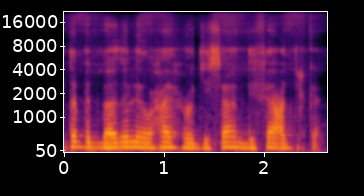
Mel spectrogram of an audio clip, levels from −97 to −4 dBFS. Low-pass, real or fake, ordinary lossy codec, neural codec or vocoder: none; fake; none; codec, 44.1 kHz, 7.8 kbps, DAC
